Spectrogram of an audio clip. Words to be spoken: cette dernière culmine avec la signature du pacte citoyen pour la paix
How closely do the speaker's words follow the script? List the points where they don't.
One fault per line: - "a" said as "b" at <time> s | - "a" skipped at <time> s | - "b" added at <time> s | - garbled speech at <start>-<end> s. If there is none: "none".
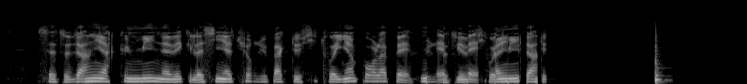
- garbled speech at 4.2-5.5 s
